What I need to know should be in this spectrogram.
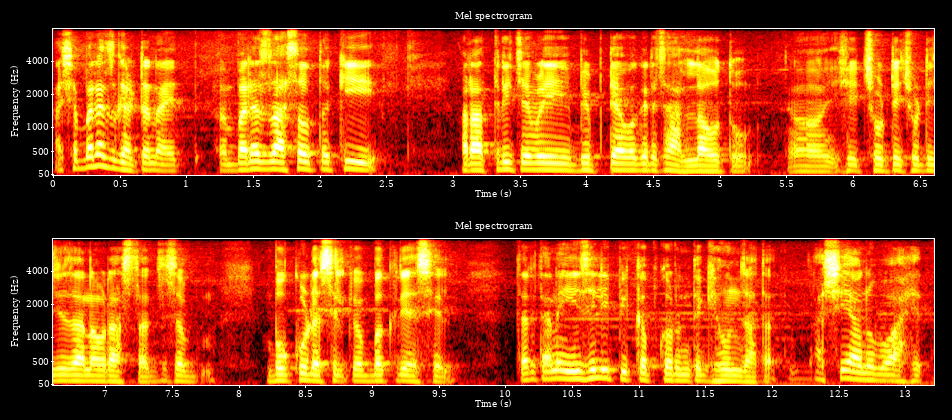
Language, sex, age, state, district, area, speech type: Marathi, male, 45-60, Maharashtra, Nashik, urban, spontaneous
